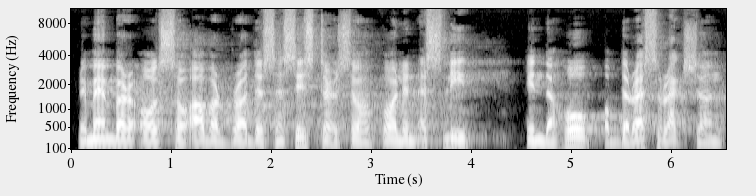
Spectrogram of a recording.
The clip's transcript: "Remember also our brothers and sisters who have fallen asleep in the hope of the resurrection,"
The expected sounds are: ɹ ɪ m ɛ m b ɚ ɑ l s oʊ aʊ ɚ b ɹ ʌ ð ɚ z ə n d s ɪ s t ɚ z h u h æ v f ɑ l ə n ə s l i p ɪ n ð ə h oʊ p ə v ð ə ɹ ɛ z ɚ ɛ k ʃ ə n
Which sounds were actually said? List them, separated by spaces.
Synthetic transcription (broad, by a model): ɹ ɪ m ɛ m b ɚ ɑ l s oʊ aʊ ɚ b ɹ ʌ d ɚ s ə n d s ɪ s t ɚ s h u h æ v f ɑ l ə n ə s l i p ɪ n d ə h oʊ p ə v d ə ɹ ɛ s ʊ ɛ k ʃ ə n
